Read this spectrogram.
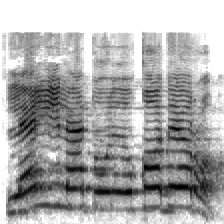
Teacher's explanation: এখানে আপু দালের মধ্যে কলকলা হবে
